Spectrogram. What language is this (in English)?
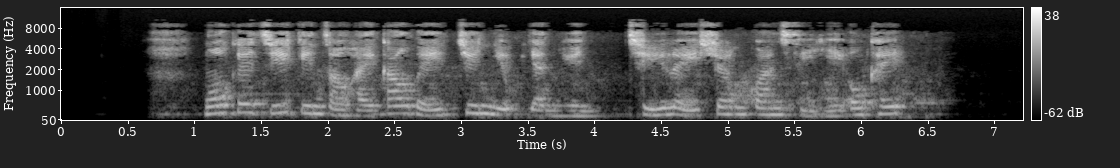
Cantonese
